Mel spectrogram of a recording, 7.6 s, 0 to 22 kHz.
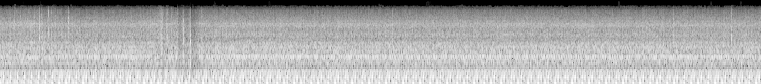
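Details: Brute 30-ton log splitter, Briggs & Stratton engine (9.5 ft-lb gross torque, roughly 5–6 hp), brought in as a no-start: steady, even single-cylinder beat under load splitting wood, no surging or missing; running healthy, though power seemed modest.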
